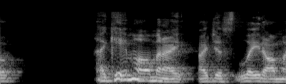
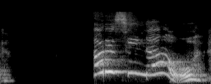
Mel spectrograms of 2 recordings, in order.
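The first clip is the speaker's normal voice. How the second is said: amazed; much slower than usual. Retold or imitated. Seeing Bob calling right then.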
